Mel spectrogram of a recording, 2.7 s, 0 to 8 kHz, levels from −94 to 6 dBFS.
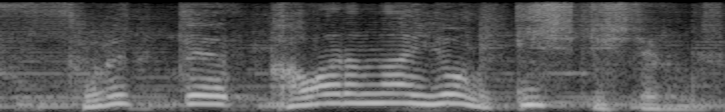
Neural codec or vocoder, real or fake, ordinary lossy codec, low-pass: codec, 44.1 kHz, 2.6 kbps, SNAC; fake; none; 7.2 kHz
